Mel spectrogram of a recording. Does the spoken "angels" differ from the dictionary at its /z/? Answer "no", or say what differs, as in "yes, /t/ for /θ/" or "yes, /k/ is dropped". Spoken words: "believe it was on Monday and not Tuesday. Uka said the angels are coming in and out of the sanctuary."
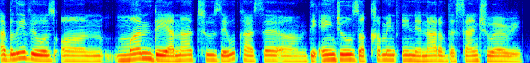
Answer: no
